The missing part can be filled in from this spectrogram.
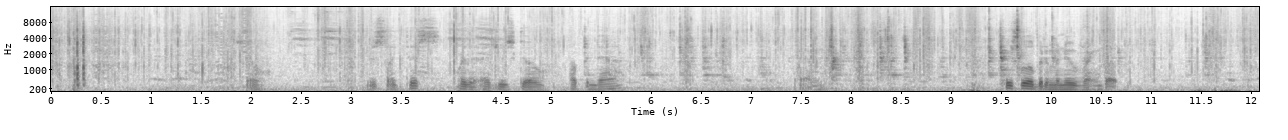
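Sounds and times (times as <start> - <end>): crinkling and scraping clicks: 0.0 - 12.0
plastic packaging rustling: 0.0 - 12.0.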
